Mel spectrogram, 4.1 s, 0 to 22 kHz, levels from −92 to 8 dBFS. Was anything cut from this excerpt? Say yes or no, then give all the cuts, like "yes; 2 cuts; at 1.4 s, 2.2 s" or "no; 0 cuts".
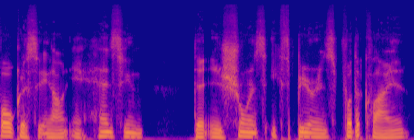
no; 0 cuts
